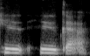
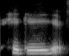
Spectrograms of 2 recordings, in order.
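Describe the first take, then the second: First: The word is said the Danish way. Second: The word is said as 'higgy'. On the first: The speaker calls it right. "but it's Hygge, which is like the Danish way" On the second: The speaker calls it wrong. "like Higgy, so you might pronounce it"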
